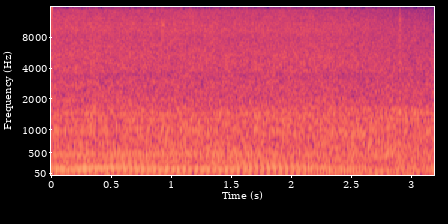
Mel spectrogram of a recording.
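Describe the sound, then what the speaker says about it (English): A modified, non-stock engine in a 1968 Mercury Cougar pulls hard while driving, a steady low droning hum of the running engine with road noise heard from inside the car, continuous and even throughout. "The car got some nice pulls to it."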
